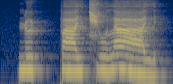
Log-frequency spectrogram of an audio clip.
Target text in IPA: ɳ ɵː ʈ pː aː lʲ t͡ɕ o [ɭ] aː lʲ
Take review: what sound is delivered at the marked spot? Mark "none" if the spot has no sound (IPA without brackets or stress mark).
l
